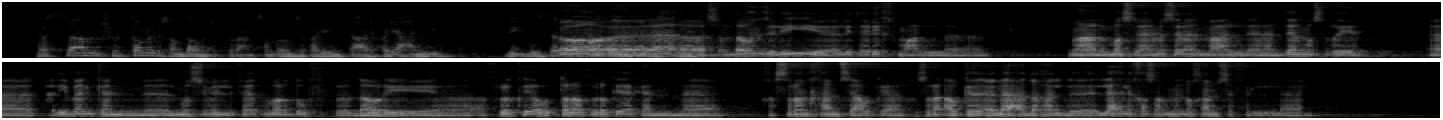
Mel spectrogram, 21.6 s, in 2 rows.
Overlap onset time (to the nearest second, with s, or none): 4 s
